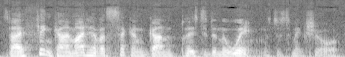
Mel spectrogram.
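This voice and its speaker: An actor playing a brash, witty, hard-drinking English agent in a radio drama, flippant and breezy, with an English accent. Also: male voice, mid-range voice, expressive, brisk, a bit bright, husky. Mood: shrewd.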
